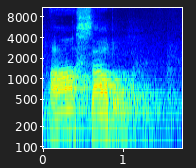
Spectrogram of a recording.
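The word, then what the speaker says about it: Au Sable: It's actually pronounced Ossibel, French for sand.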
